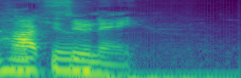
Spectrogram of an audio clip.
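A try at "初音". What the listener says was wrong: No, it's Hatsune, not Hatsuna. It's Hatsune. Hatsune.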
